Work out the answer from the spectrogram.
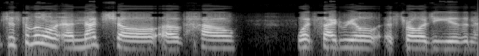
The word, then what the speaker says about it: sidereal: This Sidereal, or Sidereal is how it's actually pronounced, is the most popular form in the world, especially by the Vedics, who use this system.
